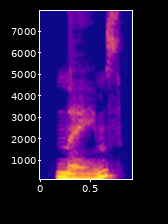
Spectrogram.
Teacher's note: S після дзвінкої м вже Де звук з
